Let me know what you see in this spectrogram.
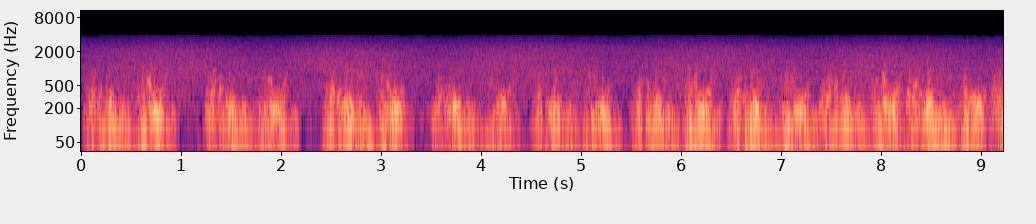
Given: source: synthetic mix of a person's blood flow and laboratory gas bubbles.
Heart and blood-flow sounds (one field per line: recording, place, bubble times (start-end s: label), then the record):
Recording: Doppler ultrasound of blood flow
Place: precordium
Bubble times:
no bubbles
From the record:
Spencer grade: 0 (complete lack of bubble signals)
